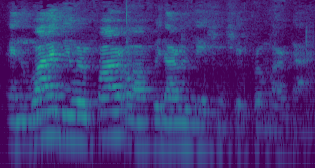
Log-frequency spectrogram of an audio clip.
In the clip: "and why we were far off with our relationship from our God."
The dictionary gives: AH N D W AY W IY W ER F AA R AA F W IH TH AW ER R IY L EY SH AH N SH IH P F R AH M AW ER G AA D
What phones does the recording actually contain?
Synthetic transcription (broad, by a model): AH N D W AY W IY W ER F AA R AA F W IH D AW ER R IY L EY SH AH N SH IH P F R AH M AW ER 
